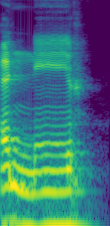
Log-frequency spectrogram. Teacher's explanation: dimalahkan fathah nun dan alif menjadi an-nir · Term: imalatu fathatun nun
